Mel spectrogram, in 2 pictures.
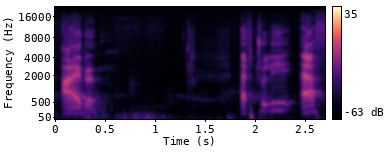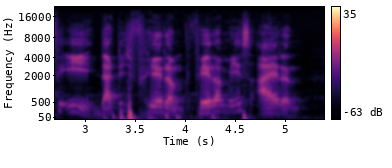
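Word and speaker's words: ferrum: Actually Fe that is फेरम, फेरम means iron, या उसका pronunciation Mumbai में महाराष्ट्र में आयन भी बोलते हैं, आयन बेसिकली आयरन या आयन।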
